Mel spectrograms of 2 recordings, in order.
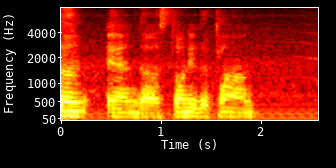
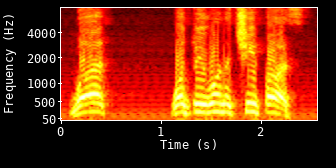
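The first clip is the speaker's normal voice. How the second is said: high, loud, disbelieving shout; outraged locals; 12 semitones higher, 8 dB louder than usual. Retold or imitated. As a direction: yell it in shocked outrage. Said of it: "locals react, acted".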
